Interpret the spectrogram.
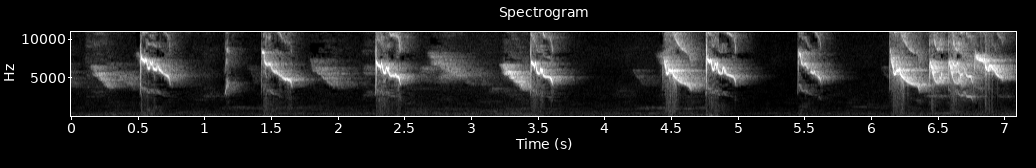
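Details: Oriental white-eye (pleci) calling to excite another pleci to sing: a lively series of sharp, high, descending chirps, some doubled, with short pauses between them and a faint low background hum.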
